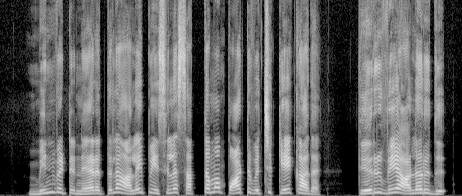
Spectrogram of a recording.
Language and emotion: Tamil, angry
